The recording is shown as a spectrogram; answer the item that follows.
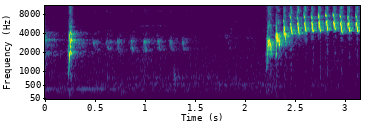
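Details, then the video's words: Long-tailed shrike: a sharp note and a soft fading run of low trilled notes, then a loud, fast, rising chattering trill climbing to very high pitch. "Suara burung pentet super gacor"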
